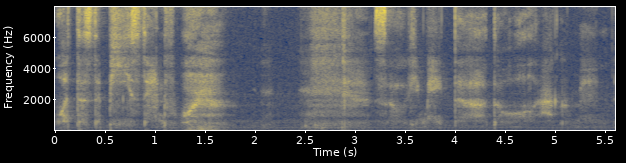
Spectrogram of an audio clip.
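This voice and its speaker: Moderate-paced whispering from a woman, noticeable background noise behind her. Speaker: ASMR creator. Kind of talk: ASMR show-and-tell. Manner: whispered.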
